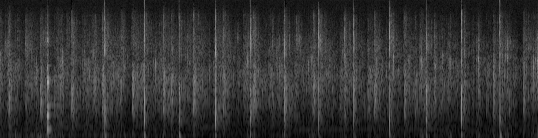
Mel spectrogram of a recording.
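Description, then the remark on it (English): An audience claps hands for the day's sermon in a steady, even rhythm of roughly two sharp beats per second, with a diffuse wash of scattered clapping filling the gaps throughout. “Just give another hand clap for the sermon today.”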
